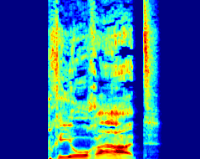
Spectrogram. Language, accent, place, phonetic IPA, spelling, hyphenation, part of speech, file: German, Germany, Berlin, [pʁioˈʁaːt], Priorat, Pri‧o‧rat, noun, De-Priorat.ogg
- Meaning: priory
